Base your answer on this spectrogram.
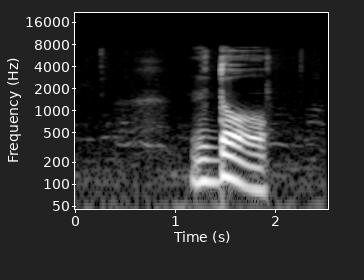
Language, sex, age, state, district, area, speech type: Dogri, male, 18-30, Jammu and Kashmir, Samba, urban, read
